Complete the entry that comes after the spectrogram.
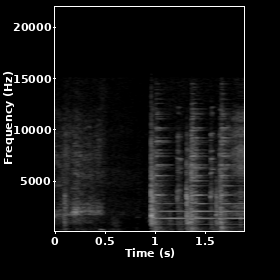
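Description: A historic tram's bell, rung at a stop, clangs three times in quick succession after a brief quiet moment, each loud metallic strike leaving a bright, sustained ring.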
